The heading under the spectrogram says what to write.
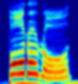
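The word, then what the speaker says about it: Pororo: Well, Loopy is one of the main characters from the South Korean cartoon series called Bororo, the Little Penguin. – Well done. – Yeah, that's Korean pronunciation, by the way.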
